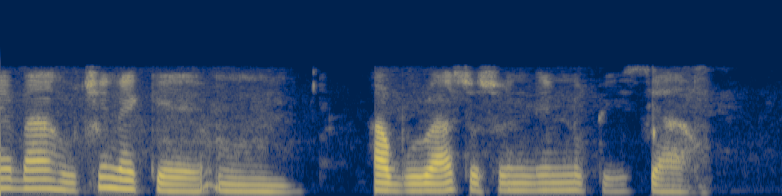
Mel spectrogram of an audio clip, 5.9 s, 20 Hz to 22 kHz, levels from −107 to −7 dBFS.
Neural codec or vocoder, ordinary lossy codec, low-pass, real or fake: none; none; 5.4 kHz; real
